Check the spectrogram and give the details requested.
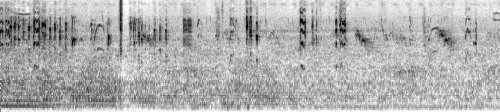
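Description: Western kingbird giving sharp, high kip notes and brief squeaky bursts at irregular intervals over a busy, noisy background with a low voice at the start.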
